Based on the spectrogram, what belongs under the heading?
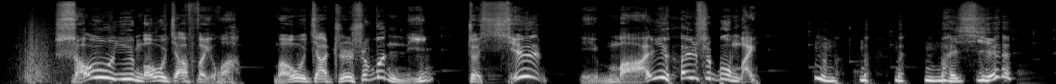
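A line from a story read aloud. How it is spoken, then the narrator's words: Loud roar. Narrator (Chinese): 关小雨大吼了一声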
